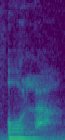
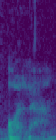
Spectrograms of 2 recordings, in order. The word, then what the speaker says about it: hola: how to spell this hola okay so the word itself doesn't sound like it has an H because the H is silent okay so the H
